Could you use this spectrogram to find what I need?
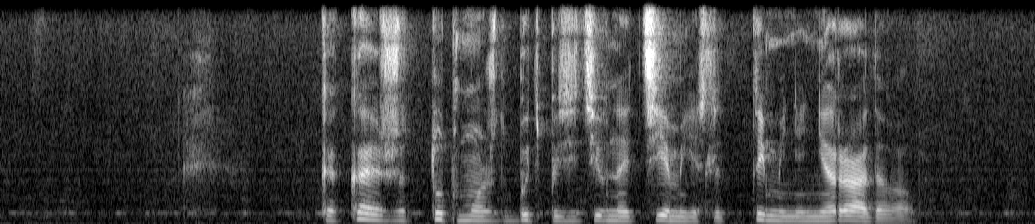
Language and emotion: Russian, angry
